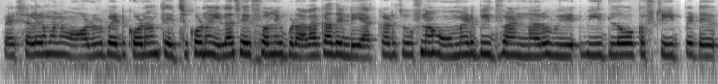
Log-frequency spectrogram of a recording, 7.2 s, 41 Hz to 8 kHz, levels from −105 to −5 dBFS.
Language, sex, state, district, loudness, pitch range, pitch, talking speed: Telugu, female, Andhra Pradesh, Visakhapatnam, -16 LUFS, 250-270 Hz, 260 Hz, 200 wpm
